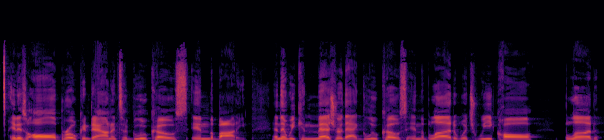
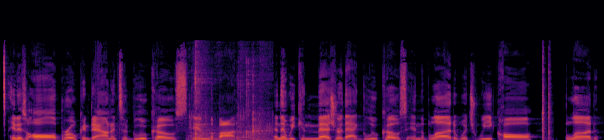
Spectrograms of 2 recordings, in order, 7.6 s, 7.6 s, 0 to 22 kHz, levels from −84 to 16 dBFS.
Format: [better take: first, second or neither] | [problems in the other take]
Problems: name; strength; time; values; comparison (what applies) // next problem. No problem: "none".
first | footsteps; noticeable; from 2.5 to 3.5 s; peak 8 dB below the speech // keyboard typing; noticeable; at 7 s; peak 9 dB below the speech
